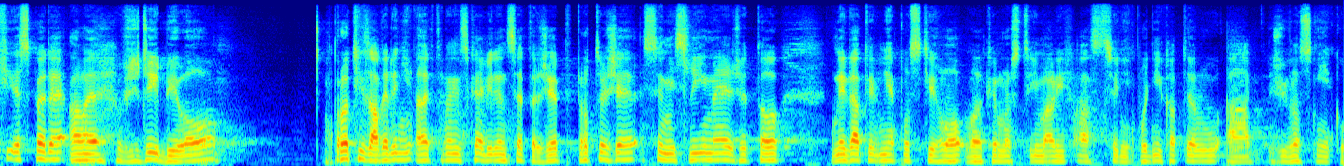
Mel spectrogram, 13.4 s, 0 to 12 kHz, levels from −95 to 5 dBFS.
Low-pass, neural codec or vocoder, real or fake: 10.8 kHz; codec, 44.1 kHz, 2.6 kbps, DAC; fake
